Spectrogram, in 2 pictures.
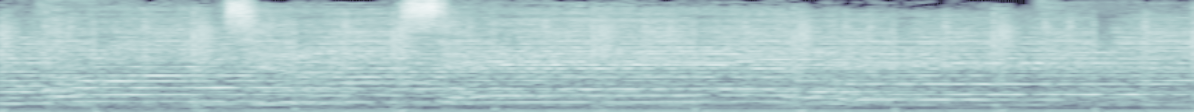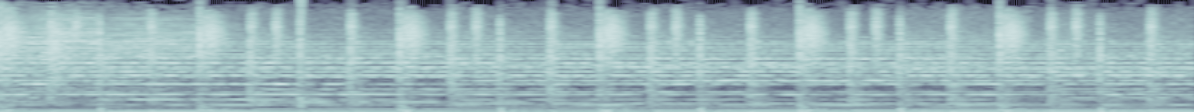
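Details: A loud music track with steady beats, sustained chords and some singing plays throughout, with no animal sound.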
